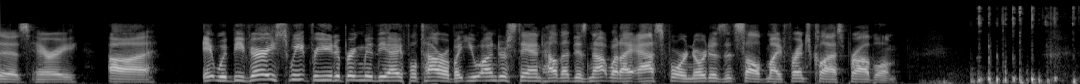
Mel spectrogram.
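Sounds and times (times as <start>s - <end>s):
speech: 0.0s - 9.0s
typing on a computer keyboard: 9.7s - 10.7s.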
